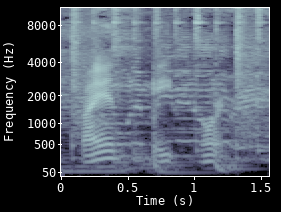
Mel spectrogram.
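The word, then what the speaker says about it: Aït-Nouri: It pretty much is straightforwardly Ryan eight, Ryan eight, eight Nori, Ryan eight Nori. The eight Nori is pretty close.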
